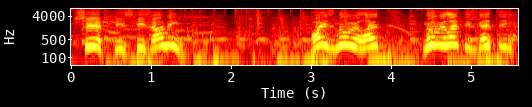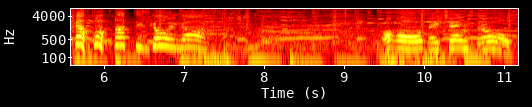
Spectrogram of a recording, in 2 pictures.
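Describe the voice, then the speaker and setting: High-voiced man reacting over music. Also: slow, pauses often. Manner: excitable, exclamatory, repeats phrases. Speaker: reaction video host. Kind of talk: casual off-the-cuff reaction commentary. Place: indoor room. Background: game trailer music.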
